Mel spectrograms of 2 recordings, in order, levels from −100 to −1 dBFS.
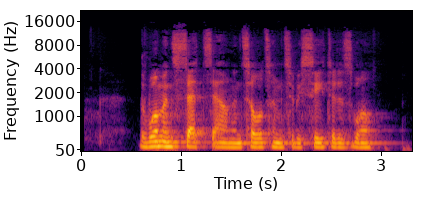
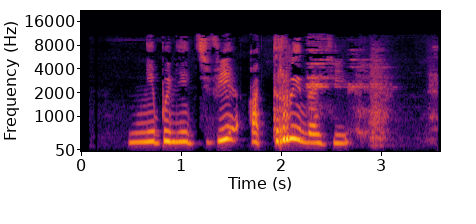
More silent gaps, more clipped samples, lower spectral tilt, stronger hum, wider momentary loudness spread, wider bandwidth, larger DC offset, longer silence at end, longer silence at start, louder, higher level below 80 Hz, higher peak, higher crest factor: neither; neither; first, -7 dB/octave vs -3.5 dB/octave; neither; second, 9 LU vs 19 LU; first, 12.5 kHz vs 11 kHz; neither; first, 0.25 s vs 0.05 s; first, 0.6 s vs 0.45 s; about the same, -23 LUFS vs -24 LUFS; first, -58 dBFS vs -78 dBFS; first, -2 dBFS vs -8 dBFS; about the same, 20 dB vs 18 dB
